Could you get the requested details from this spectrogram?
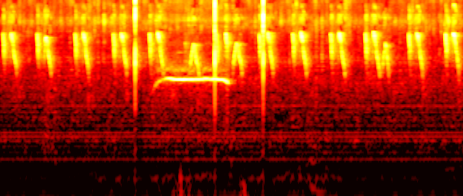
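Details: Training song of a mountain prinia for caged birds: bright, high chirping phrases with descending slurs, interrupted midway by a long, steady, level whistle.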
